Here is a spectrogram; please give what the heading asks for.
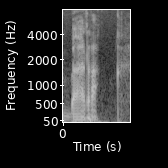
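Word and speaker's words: ברך: dalam bahasa Ibrani berkat dalam bahasa Ibrani itu barak bacanya barak bahasa Inggrisnya suka diterjemahkan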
